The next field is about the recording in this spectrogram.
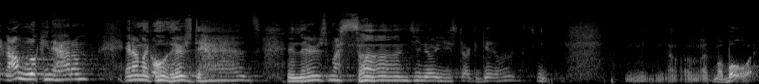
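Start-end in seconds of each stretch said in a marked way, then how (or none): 1.6-7.5 fond reminiscing. Retold or imitated. Dad admiring the snow angels.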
